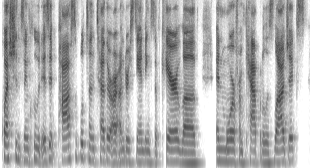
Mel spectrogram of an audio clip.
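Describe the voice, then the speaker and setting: A woman's voice: low voice, steady tone, brisk. A woman hosting an online teach-in on a video call, chatty and welcoming as she greets people by name before moving into a more formal introduction. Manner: warm, chatty greetings, reading names from the chat. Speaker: host and executive director.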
